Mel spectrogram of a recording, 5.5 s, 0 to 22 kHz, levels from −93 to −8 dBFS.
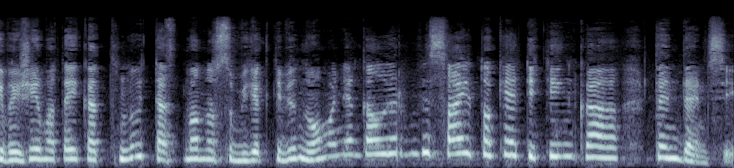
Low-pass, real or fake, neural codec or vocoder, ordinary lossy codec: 14.4 kHz; fake; vocoder, 44.1 kHz, 128 mel bands every 256 samples, BigVGAN v2; AAC, 48 kbps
